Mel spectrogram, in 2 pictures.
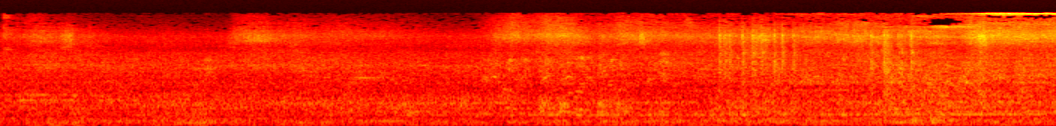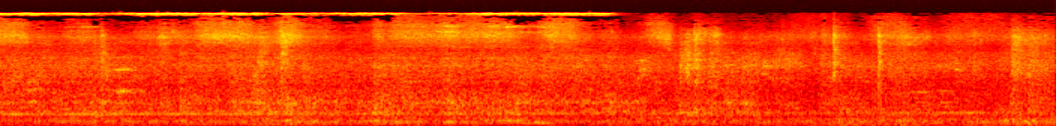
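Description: A subway train rumbles and rattles loudly.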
